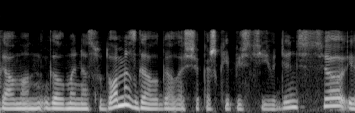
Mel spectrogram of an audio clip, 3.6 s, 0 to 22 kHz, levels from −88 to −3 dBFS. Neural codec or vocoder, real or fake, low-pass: codec, 16 kHz, 4 kbps, FunCodec, trained on Chinese and English, 50 frames a second; fake; 7.2 kHz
